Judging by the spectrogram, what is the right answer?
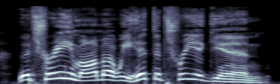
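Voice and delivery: put-on children screaming, pitched very high. Two boys burst through the door to their mother, screaming. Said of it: "both tore through the door screaming".

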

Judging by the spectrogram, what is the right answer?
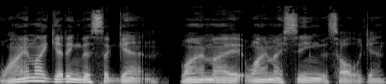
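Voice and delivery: plain

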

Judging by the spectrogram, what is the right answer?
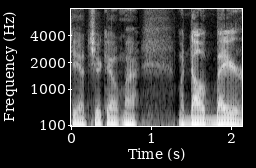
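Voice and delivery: cowboy-style accent impression. Retelling how an uncle showed off his dog, in a put-on cowboy accent. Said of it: "he had like a cowboy figure. accent".

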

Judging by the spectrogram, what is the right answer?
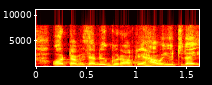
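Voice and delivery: imitated Indian accent. Retelling a call-center caller asking for him: imitating an Indian accent. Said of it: "they speak with an Indian accent".

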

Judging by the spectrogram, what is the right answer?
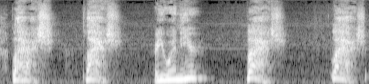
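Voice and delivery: loud stage whisper. Character checks the hall is clear, then calls for lash at doors in a loud whisper. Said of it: "starts kind of loud whispering at doors".

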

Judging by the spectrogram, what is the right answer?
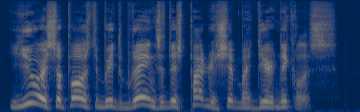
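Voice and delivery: ordinary delivery

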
